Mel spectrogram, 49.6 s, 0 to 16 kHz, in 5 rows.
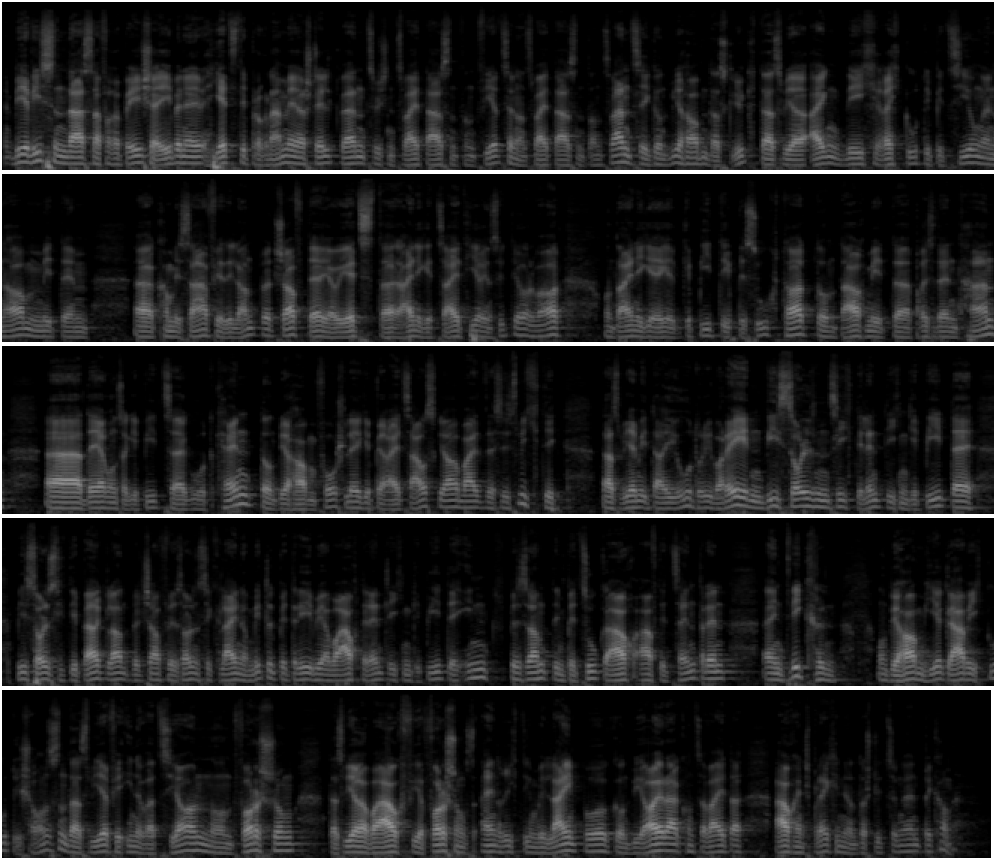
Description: Auf diese vier Kürzel lässt sich auch die Ausrichtung der Europapolitik der Landesregierung bringen, die Landeshauptmann Luis Durnwalder heute (16. August) bei seiner Sommerpressekonferenz in Pfalzen vorstellte.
